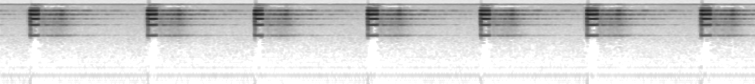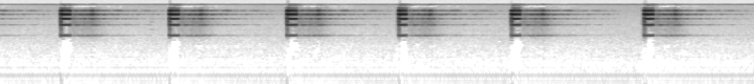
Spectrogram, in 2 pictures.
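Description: Hospital patient monitor beeping with each heartbeat: a short, high, clear beep a little under once a second, each followed by a fainter echo, over a faint steady low hum.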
